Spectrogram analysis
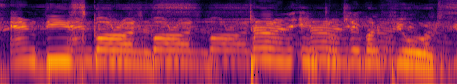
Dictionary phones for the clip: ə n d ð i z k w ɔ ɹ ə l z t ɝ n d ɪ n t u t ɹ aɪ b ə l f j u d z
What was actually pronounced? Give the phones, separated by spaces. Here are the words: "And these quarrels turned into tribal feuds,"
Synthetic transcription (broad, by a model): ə n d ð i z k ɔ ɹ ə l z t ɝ n ɪ n t u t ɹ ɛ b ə l f j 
